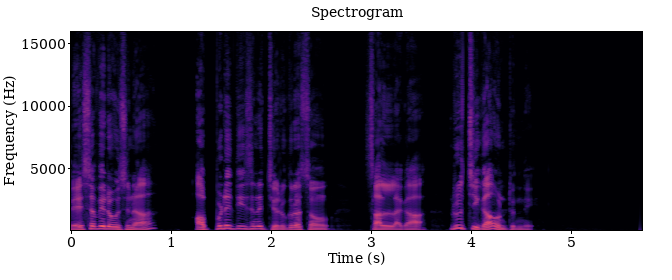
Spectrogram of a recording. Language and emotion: Telugu, happy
